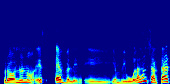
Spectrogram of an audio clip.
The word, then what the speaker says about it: Evelyn: Evelyn Waugh va formar part de la Breed Young People, aristòcrates esbojarrats.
